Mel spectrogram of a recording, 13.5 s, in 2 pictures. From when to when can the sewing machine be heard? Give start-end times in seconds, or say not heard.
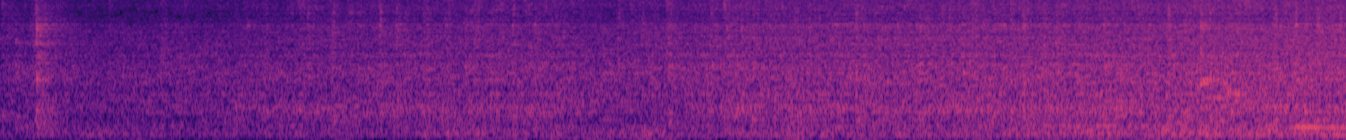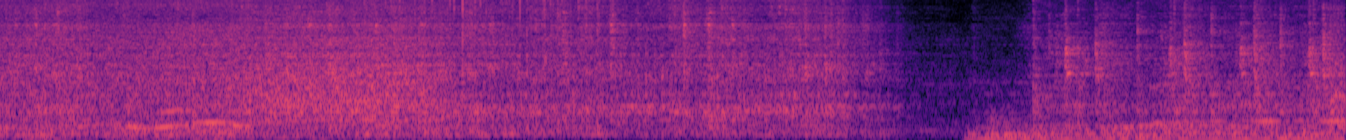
0.0-13.4.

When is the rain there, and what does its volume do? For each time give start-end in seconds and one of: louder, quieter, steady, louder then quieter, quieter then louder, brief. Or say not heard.
0.0-9.1 louder.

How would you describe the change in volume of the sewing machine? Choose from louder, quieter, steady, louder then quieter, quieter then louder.
louder.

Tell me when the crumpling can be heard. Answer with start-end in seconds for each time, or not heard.
8.6-9.8.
